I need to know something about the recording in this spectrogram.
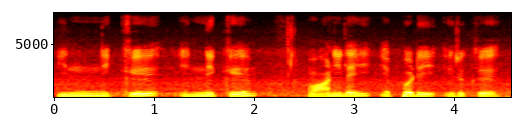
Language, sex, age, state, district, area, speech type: Tamil, male, 18-30, Tamil Nadu, Mayiladuthurai, urban, read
